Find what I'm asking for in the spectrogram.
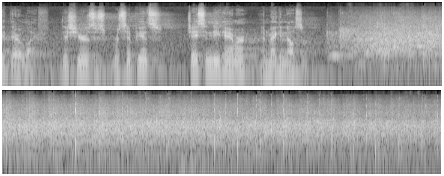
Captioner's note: applause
